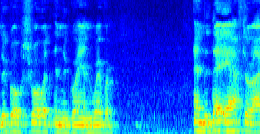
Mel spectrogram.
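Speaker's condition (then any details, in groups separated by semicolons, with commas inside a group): ALS; degenerative; diagnosed ten years ago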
